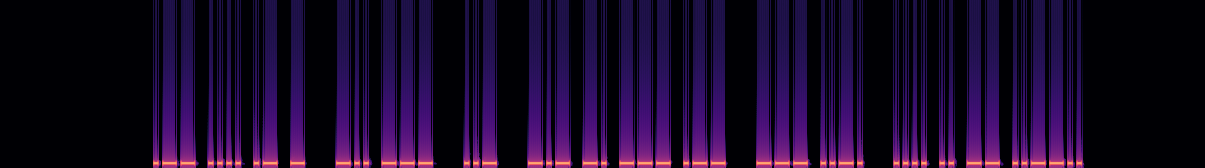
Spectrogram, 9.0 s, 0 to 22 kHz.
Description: Morse code, heard as a keyed tone, about 36 wpm, 700 Hz. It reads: WHAT DO U KNOW OF HIM?
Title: Sentences from Top 100 Words and Abbreviations 35wpm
